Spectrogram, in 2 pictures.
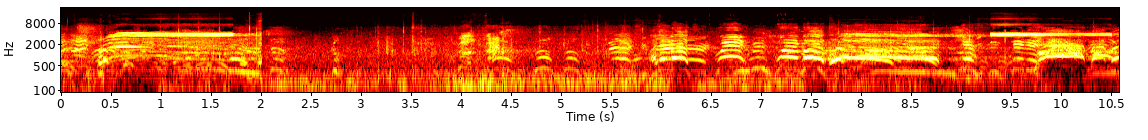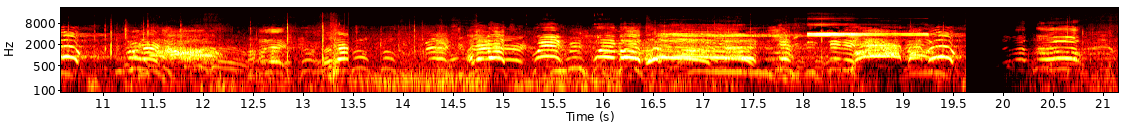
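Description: Many voices shouting and calling out over one another, with several short, high, steady whistle blasts near the start, in the middle and near the end. The sound drops out briefly just before the end.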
